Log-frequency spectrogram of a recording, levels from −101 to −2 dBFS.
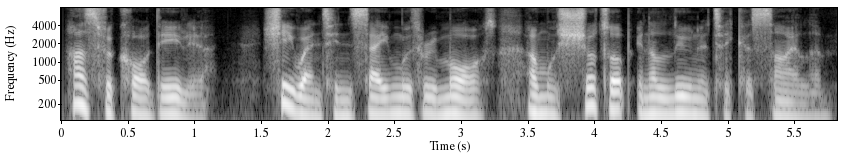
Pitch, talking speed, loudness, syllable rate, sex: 125 Hz, 165 wpm, -17 LUFS, 5.1 syllables/s, male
